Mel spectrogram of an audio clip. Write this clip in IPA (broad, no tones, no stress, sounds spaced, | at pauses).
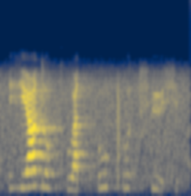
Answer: zʲ ɑ d o kʷʰ ɑ t͡sʼ u pʼ u t͡sʰ y s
